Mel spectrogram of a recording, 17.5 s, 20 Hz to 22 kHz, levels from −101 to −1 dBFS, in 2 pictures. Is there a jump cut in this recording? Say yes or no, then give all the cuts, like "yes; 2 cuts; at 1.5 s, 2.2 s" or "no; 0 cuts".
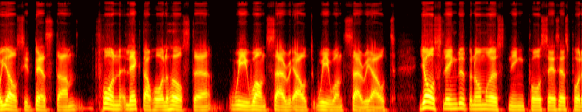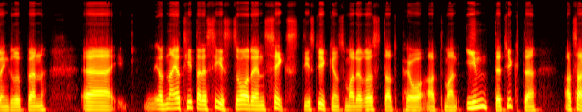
no; 0 cuts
